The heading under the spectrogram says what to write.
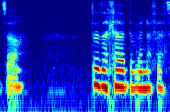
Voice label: "lleddf", Welsh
